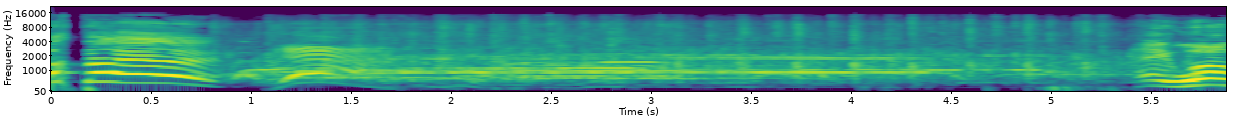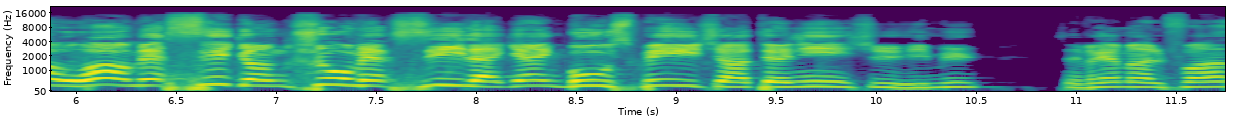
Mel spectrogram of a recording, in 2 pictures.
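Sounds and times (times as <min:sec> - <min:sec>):
audience whooping and cheering: 0:00.0 - 0:09.3
speech: 0:05.5 - 0:11.7.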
